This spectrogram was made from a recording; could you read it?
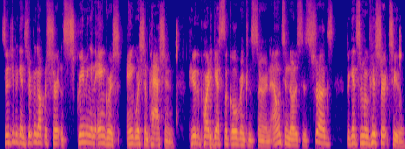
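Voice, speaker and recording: A man's voice: a little high, fast talker, hardly any pauses, a bit bright, slightly rough. A man narrating scripted stage directions for a table read. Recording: online video call table read.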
